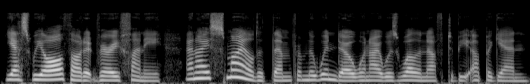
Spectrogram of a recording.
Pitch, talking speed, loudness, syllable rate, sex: 200 Hz, 270 wpm, -18 LUFS, 6.0 syllables/s, female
